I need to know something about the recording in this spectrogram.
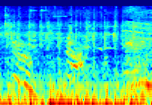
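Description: A hammer swings and strikes with a heavy thud.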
